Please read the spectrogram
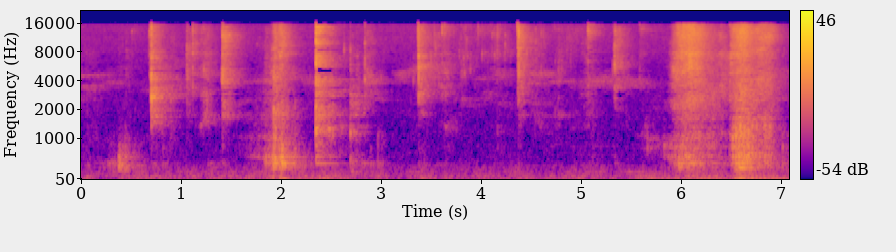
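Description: Close-miked eating: chopsticks and a fork clicking against a glass bowl as rice vermicelli noodles are lifted, then a louder stretch of noodles being slurped and chewed near the end.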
